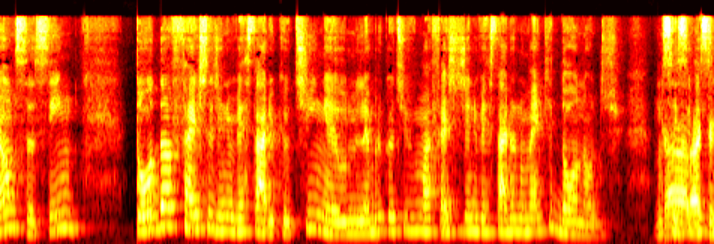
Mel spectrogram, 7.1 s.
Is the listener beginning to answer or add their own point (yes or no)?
yes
